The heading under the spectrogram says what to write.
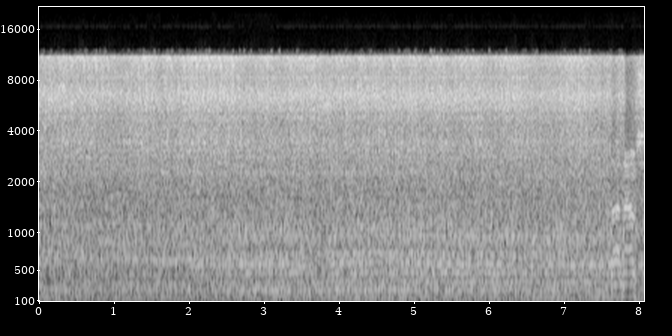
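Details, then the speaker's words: Porsche Cayenne Turbo 955 engine idling after a boost leak was repaired with silicon hoses and a tee: even, steady idle with a smooth hum, no hissing or ticking; sounds a lot better, normal idle. "a lot better than it did some lovely grand"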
